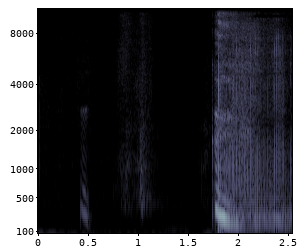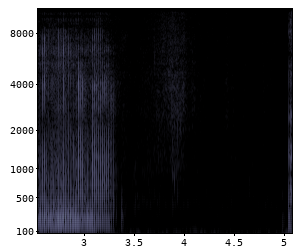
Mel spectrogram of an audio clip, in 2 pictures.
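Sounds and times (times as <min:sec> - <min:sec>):
fart: 0:01.8 - 0:03.4.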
